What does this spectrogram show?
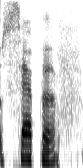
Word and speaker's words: Sapifh: The funny thing is my name is pretty hard to pronounce for a lot of people because the H is confusing for them, but it just makes the F softer. So it's not Sapifh, it's Sapifh with a long soft F on the end.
